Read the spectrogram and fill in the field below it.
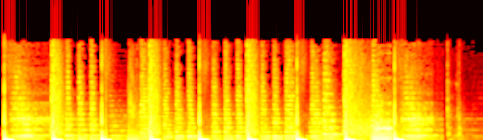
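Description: A synth with LFO automation pumps through a rhythmic electronic drop, loud and close, with regular punchy hits and a wobbling, shifting tone across roughly five seconds.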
